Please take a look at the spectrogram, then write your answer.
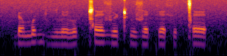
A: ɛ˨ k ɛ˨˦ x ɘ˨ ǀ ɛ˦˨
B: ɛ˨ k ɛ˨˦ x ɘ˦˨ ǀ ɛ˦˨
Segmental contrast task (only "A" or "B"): A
